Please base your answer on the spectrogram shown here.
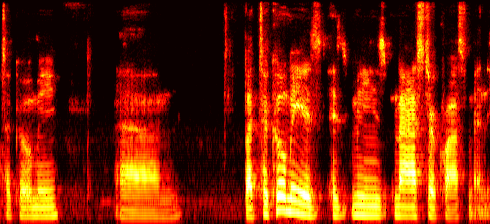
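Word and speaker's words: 匠: so then um in Japanese it's called It's pronounced takumi and there are some brand that's called takumi um but takumi is it means Master Craftsman it's you're high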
